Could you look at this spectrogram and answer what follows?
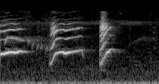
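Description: A cartoon dog gives three short, high yelps in quick succession, loud and close, with no speech over them.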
